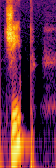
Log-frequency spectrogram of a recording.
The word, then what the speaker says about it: JAEP: But it is published by, I don't know how to pronounce this, Jeep. Okay. J-A-E-P.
